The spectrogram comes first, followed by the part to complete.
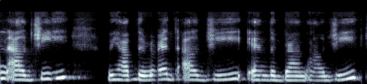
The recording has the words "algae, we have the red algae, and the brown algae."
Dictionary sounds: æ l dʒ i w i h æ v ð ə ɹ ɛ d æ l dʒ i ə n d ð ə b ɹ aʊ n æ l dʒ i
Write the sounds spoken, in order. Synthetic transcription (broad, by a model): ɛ l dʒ i w i h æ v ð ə ɹ ɛ d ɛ l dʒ i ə n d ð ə b ɹ aʊ n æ l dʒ i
